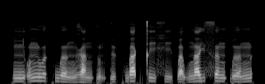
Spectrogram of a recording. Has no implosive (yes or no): no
